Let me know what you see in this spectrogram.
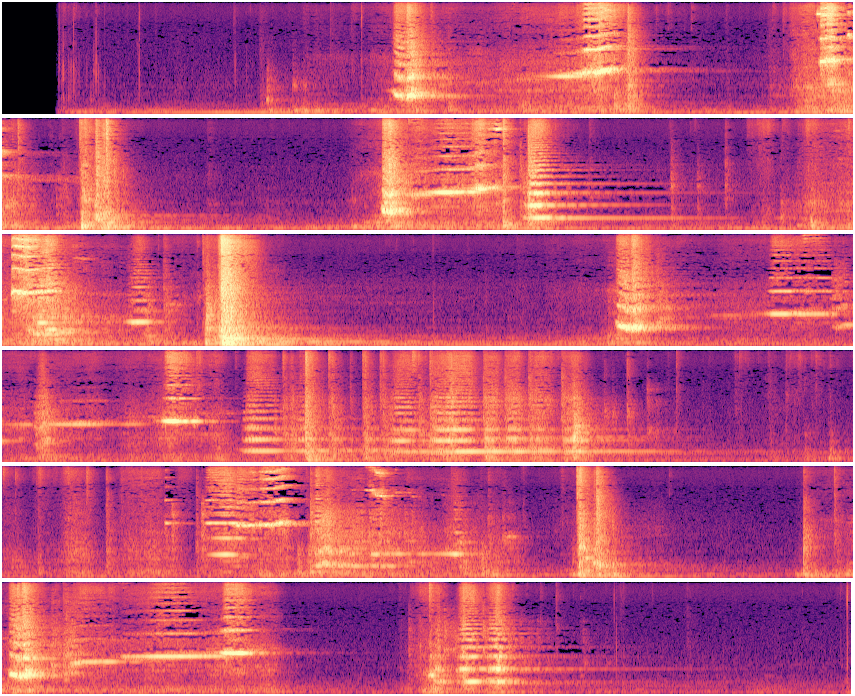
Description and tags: Rusty oven door
A sound of an old oven door. Useful for horror or as an industrial hatch.
This is an unprocessed original sound record.
door, echo, hatch, hinge, horror, industrial, metal, old, oven, rusty, squeak, squeaky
